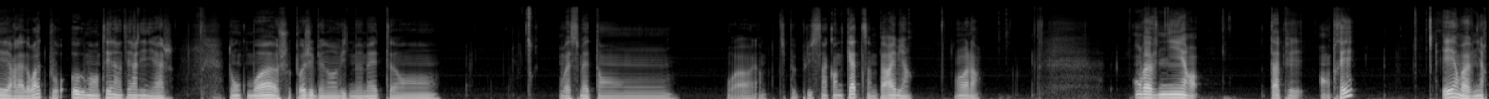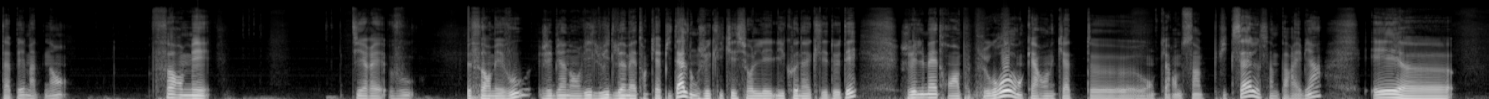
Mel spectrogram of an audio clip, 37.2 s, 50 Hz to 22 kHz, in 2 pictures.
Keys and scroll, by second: 15.3 Return, 19.0-24.4 typing, 31.3 4, 33.1 BackSpace, 33.9 5.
